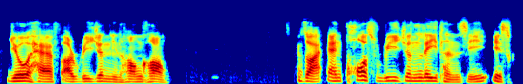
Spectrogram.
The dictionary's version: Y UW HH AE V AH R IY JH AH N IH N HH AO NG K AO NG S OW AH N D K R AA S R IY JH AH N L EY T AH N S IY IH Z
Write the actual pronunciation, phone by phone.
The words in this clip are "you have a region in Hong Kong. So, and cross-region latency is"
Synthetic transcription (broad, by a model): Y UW HH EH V AH R IY JH AH N IH N HH AO NG K AO NG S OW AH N K AA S R IY JH AH N L EY T AH N S IY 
